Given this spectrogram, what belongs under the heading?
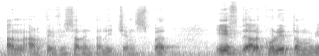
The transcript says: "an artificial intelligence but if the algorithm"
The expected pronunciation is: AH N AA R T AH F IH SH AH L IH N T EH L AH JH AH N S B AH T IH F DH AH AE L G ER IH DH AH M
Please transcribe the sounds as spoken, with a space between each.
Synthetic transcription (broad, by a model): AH N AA R T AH F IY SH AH L IH N T EH L AH JH AH N S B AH T IH F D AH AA L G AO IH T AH M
